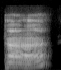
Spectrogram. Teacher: the retroflex is pronounced like slightly more to the back, like in between the palatal and the dental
